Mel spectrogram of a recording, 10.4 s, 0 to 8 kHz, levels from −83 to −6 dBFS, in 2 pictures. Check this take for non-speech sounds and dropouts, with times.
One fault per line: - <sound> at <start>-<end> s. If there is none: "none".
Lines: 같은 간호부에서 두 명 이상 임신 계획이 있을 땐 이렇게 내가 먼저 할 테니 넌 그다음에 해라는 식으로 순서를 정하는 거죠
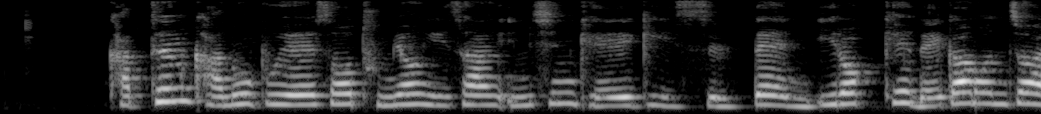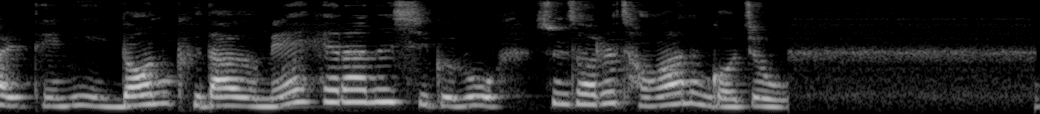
none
